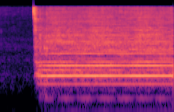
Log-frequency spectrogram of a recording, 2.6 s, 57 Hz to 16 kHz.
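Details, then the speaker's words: Trane XL14i condensing unit tripping on pressure: kicks on with loud steady hum and harsh rattling racket; condenser fan not running, capacitor tested good, bad condenser fan motor needs replacing. "so got a bad fan there not good she's going off on high pressure or low pressure whatever she tripping out but we had a problem with that fan capacity is good Capac is good and a bad fan"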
